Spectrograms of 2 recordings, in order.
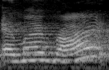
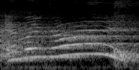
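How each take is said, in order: First: Said in the usual way. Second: Higher playful repeat of the question; sing-song echo. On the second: Real, not acted. Vlogger teasing viewers about the aesthetic, sing-song high.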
